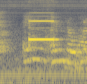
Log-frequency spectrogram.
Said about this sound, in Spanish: Por favor, deja tu mensaje después del tono.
